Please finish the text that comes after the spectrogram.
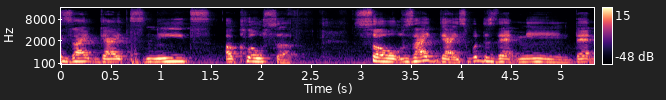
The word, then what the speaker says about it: Zeitgeist: And then every Zigest, I know I'm not pronouncing this right, and I even had my phone pronounce it. Hold up, let me see if I can find it. I don't think I think so every here it is. Zeitgeist. Zeitgeist.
